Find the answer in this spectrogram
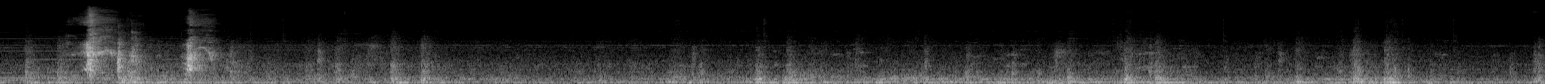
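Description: JR West 201 series electric train running, with a steady low rumble and its wheels clacking over rail joints: two sharp clacks about one and two seconds in, then lighter knocks every second or so.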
